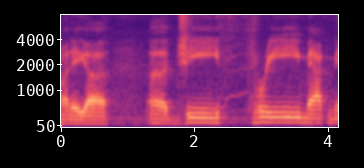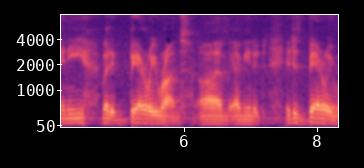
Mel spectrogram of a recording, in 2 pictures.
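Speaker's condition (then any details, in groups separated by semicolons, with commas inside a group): No condition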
